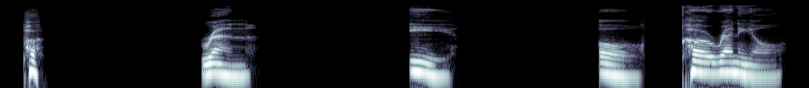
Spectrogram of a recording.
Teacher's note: Emphasize reh and soften ee ul.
